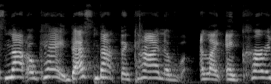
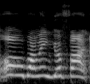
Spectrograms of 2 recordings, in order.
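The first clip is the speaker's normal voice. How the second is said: higher, sing-song mock of a friend's reassurance; 6 semitones higher than usual. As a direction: lightly imitate a friend brushing it off. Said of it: "don't tell".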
